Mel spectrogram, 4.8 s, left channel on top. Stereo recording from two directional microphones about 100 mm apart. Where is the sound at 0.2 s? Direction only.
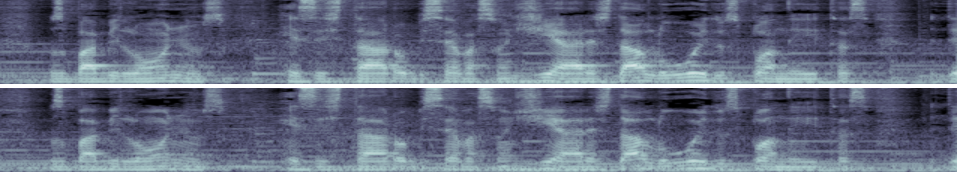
45° left (ahead or behind).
